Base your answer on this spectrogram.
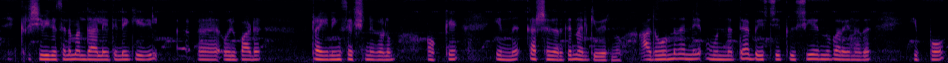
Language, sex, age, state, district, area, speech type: Malayalam, female, 45-60, Kerala, Palakkad, rural, spontaneous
